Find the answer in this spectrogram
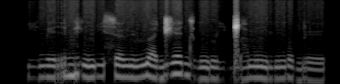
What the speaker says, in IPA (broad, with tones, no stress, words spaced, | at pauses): i̤˨we˨rbʲɛ˦˨ ŋi˧sœ˧ðy˨˦ ɳa˨d͡ʒɛ˦ do̤˨ŋɹi̤˨ɡ͡ǁa˦m ŋy˨˦ŋo˦˨bø˨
